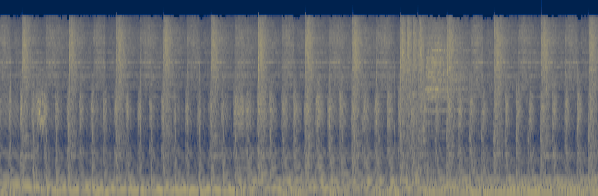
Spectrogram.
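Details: Loud heavy metal with distorted guitars and pounding drums fills the whole stretch, with no animal voice heard.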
